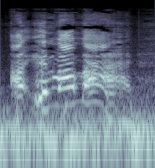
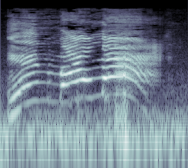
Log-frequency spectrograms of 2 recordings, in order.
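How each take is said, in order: First: Said in the usual way. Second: "In my mind" stretched slow and high, every word leaned on; slow, pointed "In my mind"; drawn-out emphasis. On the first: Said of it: "repeats phrase stretched". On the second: Shown as a demonstration. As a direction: drag out "In my mind" and lift it. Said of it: "repeated slowly for emphasis".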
